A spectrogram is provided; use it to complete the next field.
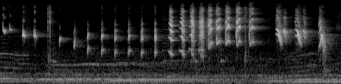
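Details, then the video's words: Oriental magpie-robin singing non-stop, a quick series of clipped high chips that builds into a fast, loud burst of bright rapid notes, then a few scratchy phrases, over a faint low hum. "burung full non stop berkicau kacer"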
